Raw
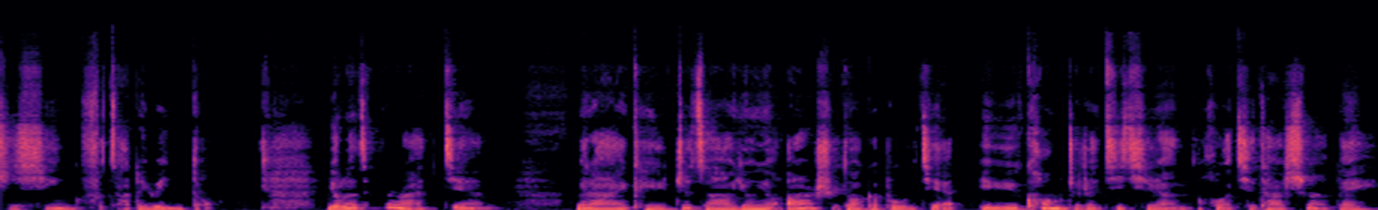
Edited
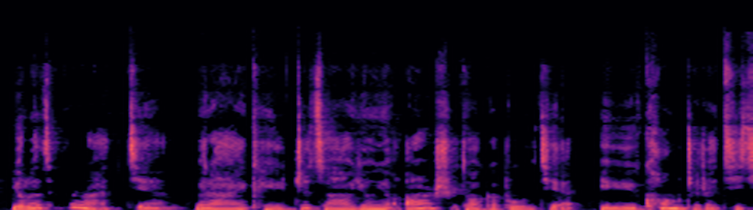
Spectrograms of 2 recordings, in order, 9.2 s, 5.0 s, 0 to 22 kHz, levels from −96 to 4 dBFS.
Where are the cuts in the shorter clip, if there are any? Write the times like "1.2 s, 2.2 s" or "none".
1.2 s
